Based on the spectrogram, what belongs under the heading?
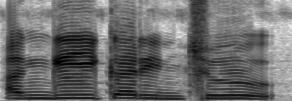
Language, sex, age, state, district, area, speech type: Telugu, female, 30-45, Andhra Pradesh, Konaseema, rural, read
